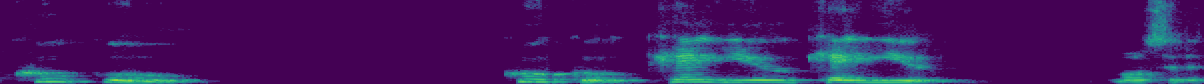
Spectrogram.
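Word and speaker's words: Kuku: All right, so so we have, we did another rhythm, fairly easy, called cuckoo. Cuckoo, K-U-K-U. Most of the time it's spelled like that.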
